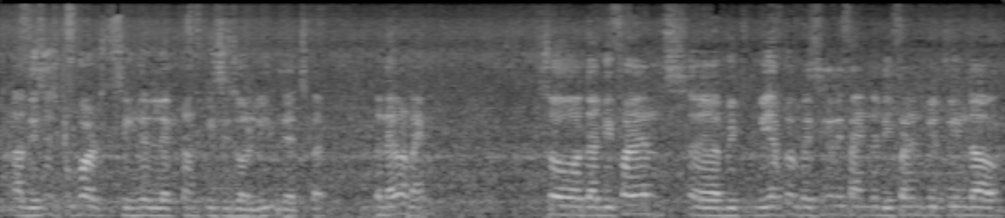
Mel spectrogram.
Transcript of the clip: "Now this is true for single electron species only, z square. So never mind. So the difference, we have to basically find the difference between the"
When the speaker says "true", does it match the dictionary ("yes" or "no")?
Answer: no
